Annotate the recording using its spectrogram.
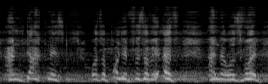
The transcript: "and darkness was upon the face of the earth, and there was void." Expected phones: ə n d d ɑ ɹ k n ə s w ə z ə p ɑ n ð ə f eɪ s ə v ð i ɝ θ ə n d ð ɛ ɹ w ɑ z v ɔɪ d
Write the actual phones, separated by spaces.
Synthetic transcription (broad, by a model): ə n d d ɑ ɹ k n ə s w ə z ə p ɑ n ð ə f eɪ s ə v ð i ɝ θ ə n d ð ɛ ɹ w ɑ z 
